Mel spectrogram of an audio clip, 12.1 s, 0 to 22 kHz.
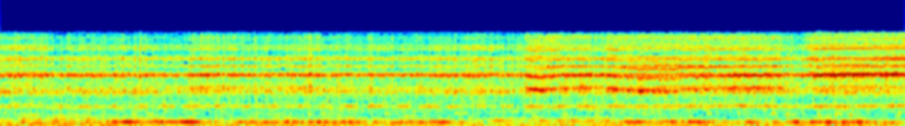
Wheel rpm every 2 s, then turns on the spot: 160, 170, 170, 160, 160, 170.
none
